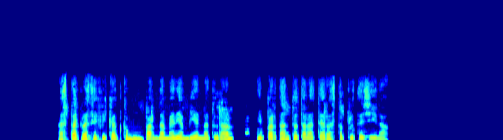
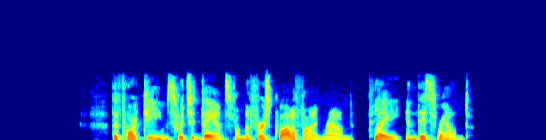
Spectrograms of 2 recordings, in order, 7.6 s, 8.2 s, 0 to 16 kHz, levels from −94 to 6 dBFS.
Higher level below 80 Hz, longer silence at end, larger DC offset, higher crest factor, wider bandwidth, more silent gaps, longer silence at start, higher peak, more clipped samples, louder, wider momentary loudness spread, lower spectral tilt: second, -78 dBFS vs -64 dBFS; first, 1.75 s vs 1.25 s; neither; about the same, 22 dB vs 18 dB; about the same, 7.4 kHz vs 7.8 kHz; first, 3.51-3.67 s, 3.75-3.84 s, 3.97-4.01 s, 4.73-4.77 s, 5.17-5.21 s vs 5.33-5.52 s; second, 0.9 s vs 1.7 s; second, -14 dBFS vs -2 dBFS; neither; second, -35 LUFS vs -20 LUFS; about the same, 9 LU vs 9 LU; about the same, -5.5 dB/octave vs -5.5 dB/octave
